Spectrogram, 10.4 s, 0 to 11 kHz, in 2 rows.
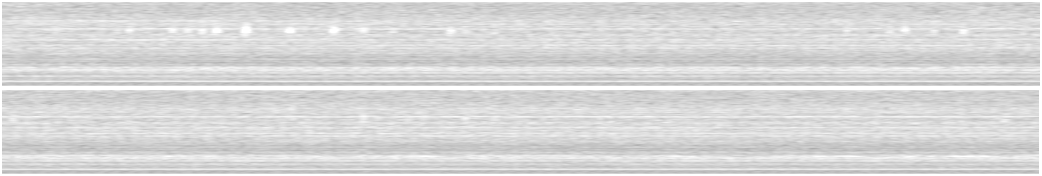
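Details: Subaru EJ25 cold start at -16° engine temperature: cold idle with a steady even knock about twice a second beneath the engine drone; cause unclear.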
